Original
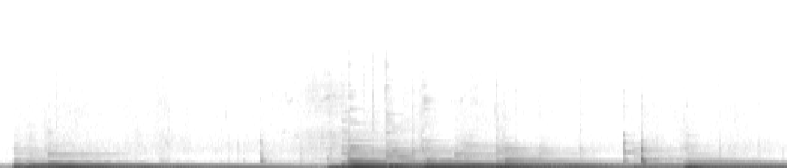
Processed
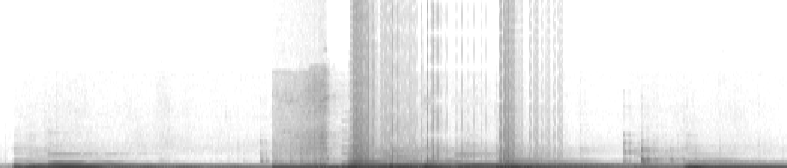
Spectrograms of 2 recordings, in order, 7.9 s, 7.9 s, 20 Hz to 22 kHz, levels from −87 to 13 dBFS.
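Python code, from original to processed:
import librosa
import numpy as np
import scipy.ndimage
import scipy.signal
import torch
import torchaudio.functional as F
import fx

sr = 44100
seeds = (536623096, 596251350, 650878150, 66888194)

p1 = (np.mod(10.0 ** (13.5 / 20.0) * x + 1.0, 2.0) - 1.0) / 10.0 ** (13.5 / 20.0)
p2 = x + F.gain(torch.from_numpy(p1), -9.5).numpy()
p3 = fx.echo_multitap(p2, sr, ms=(42, 55, 139, 292, 411, 535), db=(-11.5, -6.5, -19.0, -14.0, -18.5, -18.5))
p4 = fx.room_shoebox(p3, sr, seeds[0], volume_m3=1000.0, walls='furnished', distance_m=0.83)
y = fx.env_flatten(p4, sr, amount_pct=100, at=(2.72, 3.38))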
